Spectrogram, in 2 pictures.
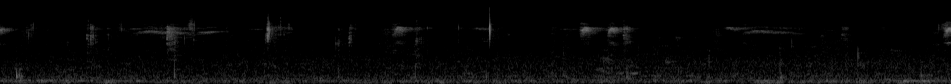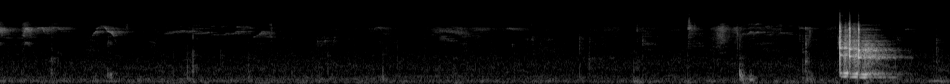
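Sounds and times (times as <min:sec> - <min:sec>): birds chirping faintly: 0:00.0 - 0:18.9
loud metallic clang: 0:17.9 - 0:18.6.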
